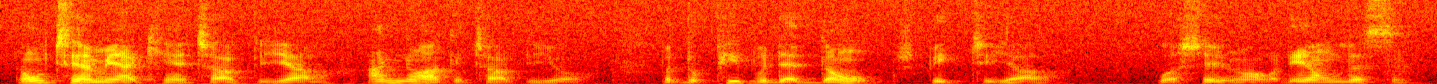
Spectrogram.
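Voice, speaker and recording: A man with an American accent and an unremarkable speaking voice, fairly low in pitch, at a fairly quick pace with lively intonation. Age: 60s. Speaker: community activist. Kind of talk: podcast interview.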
